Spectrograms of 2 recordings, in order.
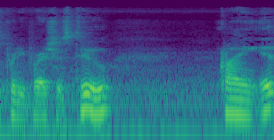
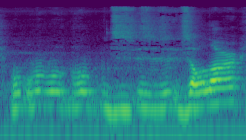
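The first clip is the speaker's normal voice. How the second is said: imitating a stutter; 8 semitones higher, slower than usual. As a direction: mimic the host tripping over the name. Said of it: "And he stuttered".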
